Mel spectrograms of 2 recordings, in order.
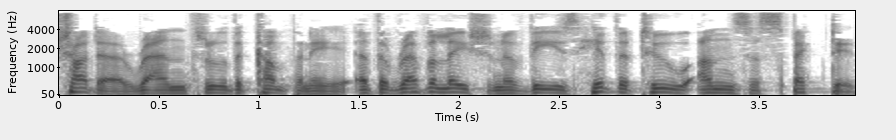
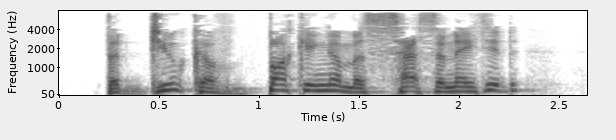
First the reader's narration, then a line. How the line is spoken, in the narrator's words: exclaimed all with one accord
